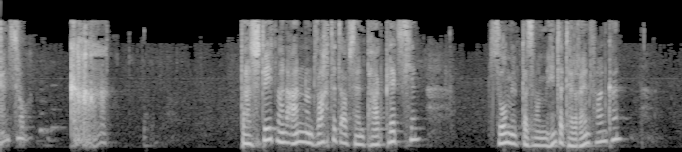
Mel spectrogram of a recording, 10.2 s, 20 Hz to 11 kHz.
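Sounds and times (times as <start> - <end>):
speech: 0.2 - 1.8, 3.6 - 6.4, 7.4 - 9.4
person imitating a harsh raspy angry growl: 1.0 - 1.7.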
